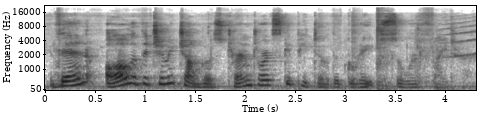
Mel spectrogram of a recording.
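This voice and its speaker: A woman reads a children's story with a widely swinging, lively pitch and a touch of gravel in her voice. She is expressive and dramatic, with faint noise behind her in a homemade recording. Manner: expressive, dramatic pauses and whispers. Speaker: storyteller reading a picture book aloud. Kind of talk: animated children's story reading.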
